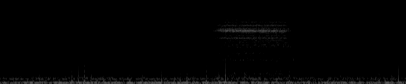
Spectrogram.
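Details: Nestling barn owl swallowing a rat in a monitored wild nest box; a single rough, snore-like hiss of about a second amid steady low hum and clicking.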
